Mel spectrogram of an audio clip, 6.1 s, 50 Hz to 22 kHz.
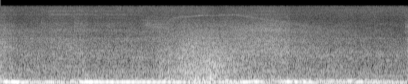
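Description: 2007 GMC Acadia's 3.6-litre V6 engine running at idle, a steady hum whose pitch rises briefly a couple of times.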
